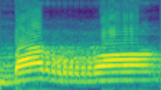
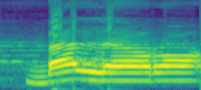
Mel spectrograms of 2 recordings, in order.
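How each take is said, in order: First: Barra with the lam merged into a doubled rolled r; the right reading barra with a doubled r; correct barra. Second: Balra with the lam sounded separately before ra; the mistaken balra, lam not merged; wrong pronunciation balra. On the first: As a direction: say barra, l swallowed into a long rr. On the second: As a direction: say balra keeping the l apart from the r. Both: Shown as a demonstration. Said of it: "Bukan balra, tapi barra".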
